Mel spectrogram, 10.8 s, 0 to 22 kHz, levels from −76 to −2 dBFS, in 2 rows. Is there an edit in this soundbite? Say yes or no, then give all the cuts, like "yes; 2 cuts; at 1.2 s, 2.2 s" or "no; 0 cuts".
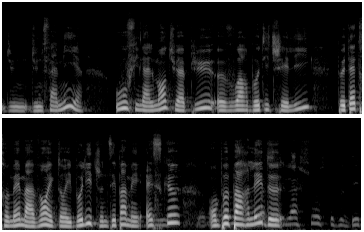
no; 0 cuts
